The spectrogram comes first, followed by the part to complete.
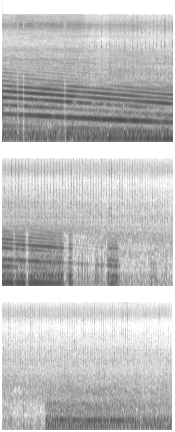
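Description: Antique fire engine's siren winding down in one long, slowly falling wail that fades out about five seconds in. The truck's engine then runs louder as it passes close by, from about eight seconds in.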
